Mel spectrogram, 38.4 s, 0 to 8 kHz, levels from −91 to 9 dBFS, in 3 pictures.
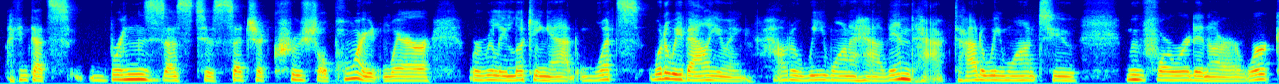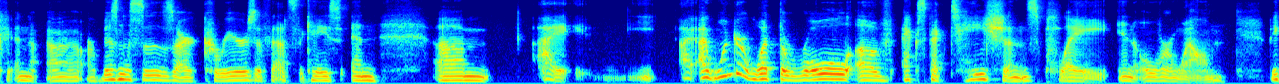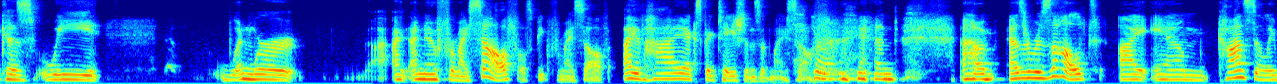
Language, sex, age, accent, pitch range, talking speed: English, female, 50-69, American, 145-180 Hz, 135 wpm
